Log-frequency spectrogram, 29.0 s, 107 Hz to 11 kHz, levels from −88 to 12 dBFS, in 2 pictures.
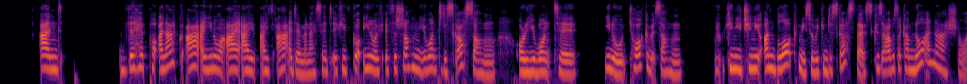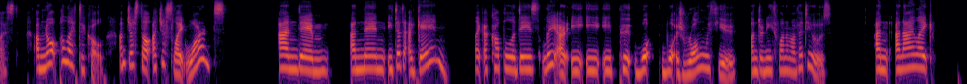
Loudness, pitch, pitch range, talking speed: -28 LUFS, 240 Hz, 220-260 Hz, 210 wpm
